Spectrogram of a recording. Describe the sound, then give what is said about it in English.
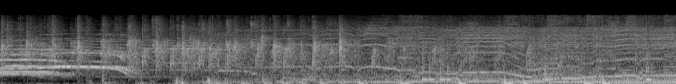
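Steady audience applause at the Pantasis Comedy Clubhouse on a Friday with a full house, following a comedian's set, with cheering voices mixed in, dense clapping at a constant loud level throughout, with some whoops and shouted tones rising above the crowd noise. “you guys keep clapping.”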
